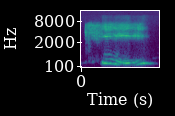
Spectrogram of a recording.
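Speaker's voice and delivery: qi said slowly as "kee"; alternative pronunciation. Shown as a demonstration. Showing the host another pronunciation, qi said "kee". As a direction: draw out qi with a hard k. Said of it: "is one pronunciation".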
